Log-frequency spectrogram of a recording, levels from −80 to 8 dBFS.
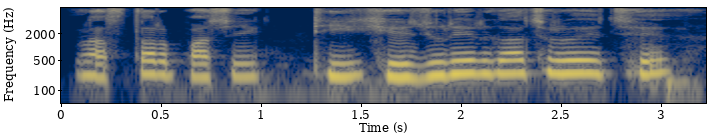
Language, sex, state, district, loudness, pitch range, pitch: Bengali, male, West Bengal, Cooch Behar, -13 LUFS, 210-245 Hz, 230 Hz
